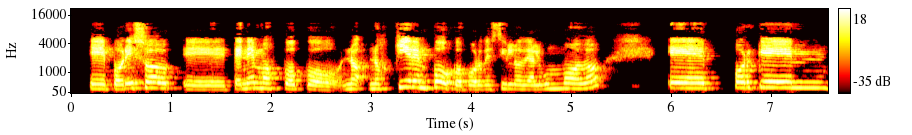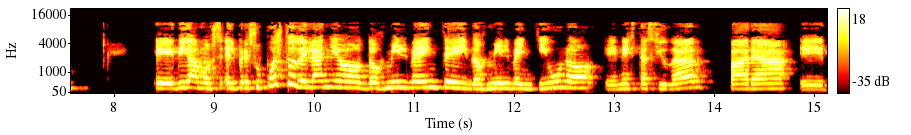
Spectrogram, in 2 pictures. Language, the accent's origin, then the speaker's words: Spanish; Argentina; born there; A mí me tocó acá, porque bueno, es la ciudad donde yo nací, viví, salvo mi infancia y adolescencia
